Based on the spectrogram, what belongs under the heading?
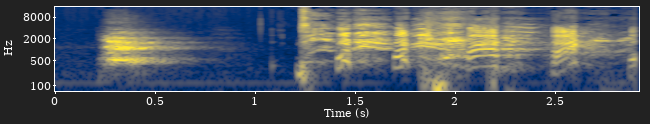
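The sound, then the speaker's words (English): A dog barks once, loud and close, then after a brief pause breaks into a busy stretch of rapid, overlapping barks and yelps that continues until the end. “You just came in, dog.”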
